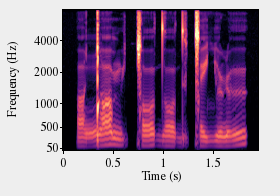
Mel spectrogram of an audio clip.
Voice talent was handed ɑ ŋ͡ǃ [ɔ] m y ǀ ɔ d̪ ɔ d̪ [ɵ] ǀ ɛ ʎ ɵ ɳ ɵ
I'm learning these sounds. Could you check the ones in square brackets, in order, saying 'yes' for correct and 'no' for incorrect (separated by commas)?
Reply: no, yes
